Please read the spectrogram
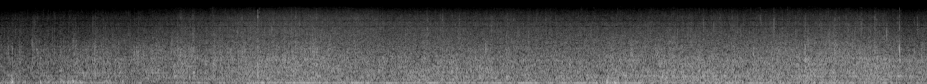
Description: Rain is falling very hard on a surface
